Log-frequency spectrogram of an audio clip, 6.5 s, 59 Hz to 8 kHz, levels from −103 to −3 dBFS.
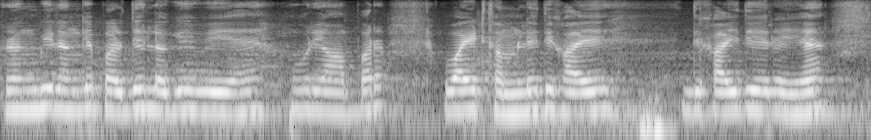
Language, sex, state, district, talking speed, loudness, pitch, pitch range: Hindi, male, Uttar Pradesh, Shamli, 130 wpm, -17 LUFS, 165 Hz, 160-170 Hz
